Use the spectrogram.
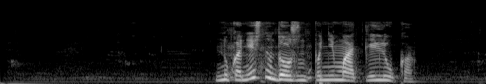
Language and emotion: Russian, angry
